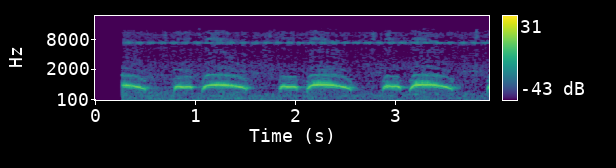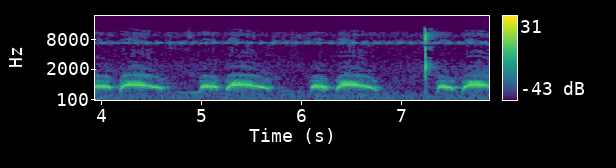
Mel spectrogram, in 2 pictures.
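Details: Tame, uncaged spotted dove calling persistently, kept as a master recording for training birds: about eight paired coos, each a short low note then a longer arched one, repeated roughly once a second in a small room.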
